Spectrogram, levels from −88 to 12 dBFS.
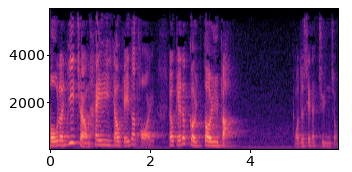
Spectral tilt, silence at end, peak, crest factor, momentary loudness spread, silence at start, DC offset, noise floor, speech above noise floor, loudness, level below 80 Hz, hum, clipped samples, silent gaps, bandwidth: -6.5 dB/octave; 0 s; 0 dBFS; 18 dB; 16 LU; 0 s; under 0.1%; -51 dBFS; 33 dB; -17 LUFS; -76 dBFS; none; under 0.1%; none; 6 kHz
